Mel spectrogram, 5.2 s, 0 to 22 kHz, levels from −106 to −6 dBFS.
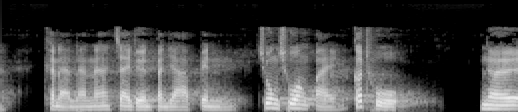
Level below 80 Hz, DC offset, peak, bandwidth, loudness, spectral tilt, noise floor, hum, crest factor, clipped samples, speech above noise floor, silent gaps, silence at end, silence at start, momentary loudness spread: -56 dBFS; under 0.1%; -4 dBFS; 8.4 kHz; -23 LUFS; -6.5 dB/octave; -67 dBFS; none; 18 dB; under 0.1%; 46 dB; none; 0 s; 0 s; 6 LU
